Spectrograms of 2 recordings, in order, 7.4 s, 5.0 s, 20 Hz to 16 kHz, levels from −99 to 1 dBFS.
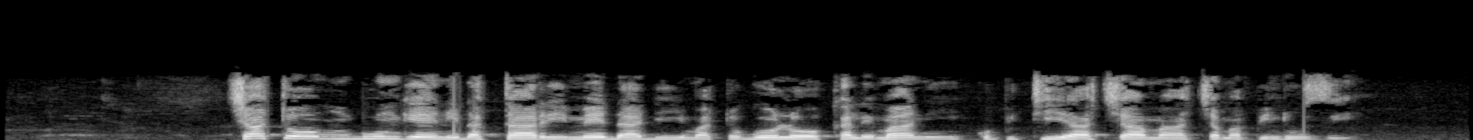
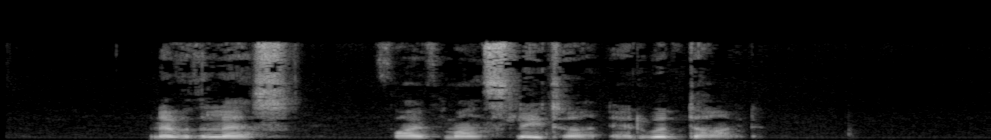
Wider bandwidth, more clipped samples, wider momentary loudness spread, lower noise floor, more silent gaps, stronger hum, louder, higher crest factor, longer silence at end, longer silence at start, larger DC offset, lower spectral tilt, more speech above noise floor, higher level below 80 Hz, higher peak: second, 7.8 kHz vs 12 kHz; neither; about the same, 12 LU vs 11 LU; second, -69 dBFS vs -84 dBFS; neither; neither; first, -15 LUFS vs -32 LUFS; second, 14 dB vs 20 dB; second, 0.6 s vs 1.3 s; first, 1.15 s vs 0.75 s; neither; first, -5 dB/octave vs 0.5 dB/octave; about the same, 54 dB vs 52 dB; first, -54 dBFS vs under -90 dBFS; first, -2 dBFS vs -14 dBFS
